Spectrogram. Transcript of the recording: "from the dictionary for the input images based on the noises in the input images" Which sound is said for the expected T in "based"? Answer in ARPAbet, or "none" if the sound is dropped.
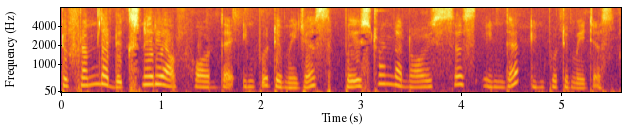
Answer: T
